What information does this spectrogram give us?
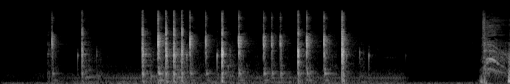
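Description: Solenoid-driven pestles clicking in mortars on a homemade flux box instrument, giving many sharp, dry clicks in irregular quick clusters, fairly loud and alone, with a short noisier burst at the end.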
